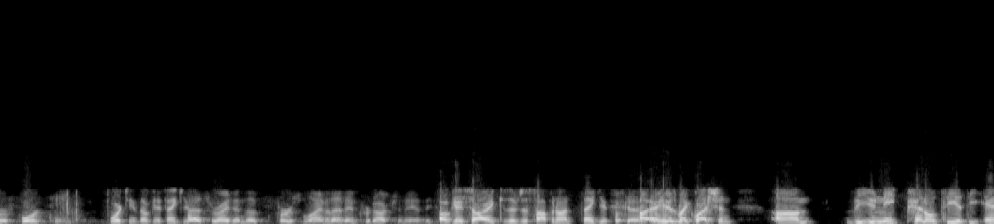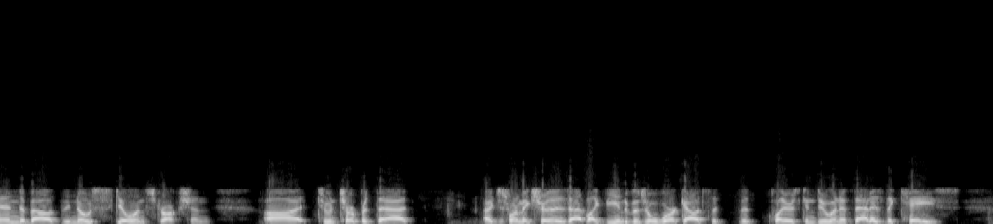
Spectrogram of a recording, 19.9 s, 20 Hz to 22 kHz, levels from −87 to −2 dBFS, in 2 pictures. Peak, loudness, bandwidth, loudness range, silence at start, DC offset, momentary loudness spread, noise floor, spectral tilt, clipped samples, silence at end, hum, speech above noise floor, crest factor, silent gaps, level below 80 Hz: -6 dBFS; -23 LUFS; 4.7 kHz; 4 LU; 0 s; under 0.1%; 11 LU; -60 dBFS; -7.5 dB/octave; under 0.1%; 0.5 s; none; 38 dB; 18 dB; none; -70 dBFS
